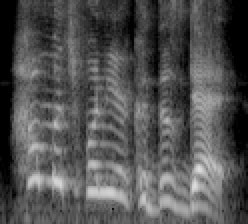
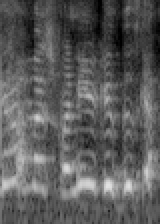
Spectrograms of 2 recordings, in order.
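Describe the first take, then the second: First: Said in the usual way. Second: Very high, laughing through the repeated thought. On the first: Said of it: "I always think". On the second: Shown as a demonstration. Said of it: "I think".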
